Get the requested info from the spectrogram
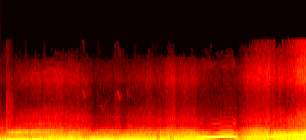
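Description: Motorcycle engine revving hard, its pitch climbing, holding and dipping several times. A second, higher-pitched rev climbs about four seconds in and falls away sharply.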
